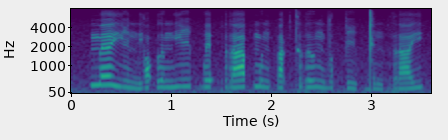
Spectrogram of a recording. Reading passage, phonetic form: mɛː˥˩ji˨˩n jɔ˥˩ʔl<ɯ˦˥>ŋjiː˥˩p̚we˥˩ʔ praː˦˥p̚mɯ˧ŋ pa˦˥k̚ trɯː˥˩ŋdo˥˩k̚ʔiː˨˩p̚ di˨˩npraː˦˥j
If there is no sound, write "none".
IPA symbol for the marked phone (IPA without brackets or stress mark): ɯ˦˥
